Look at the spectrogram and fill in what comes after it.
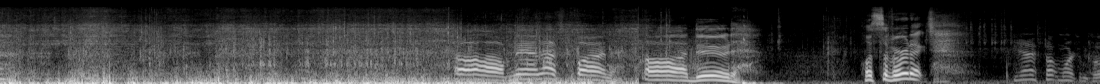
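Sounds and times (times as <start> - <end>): wind buffeting microphone: 0.0 - 7.8
bike tyres rumbling on dirt: 0.0 - 8.4.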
